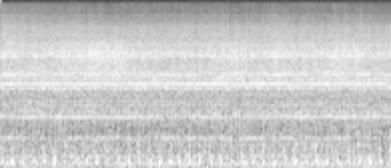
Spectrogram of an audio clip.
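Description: A Chinook helicopter drones steadily with a low, even rotor thrum, moderately distant and fairly quiet, with no voices.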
